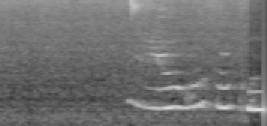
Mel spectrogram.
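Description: A woman crying: after a quiet first second, a high, wavering cry that rises and falls.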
